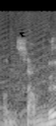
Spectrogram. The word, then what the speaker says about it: ensemble: I believe it's pronounced ensemble. Is the correct French.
